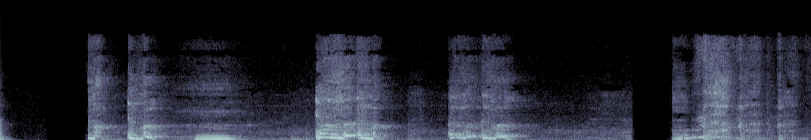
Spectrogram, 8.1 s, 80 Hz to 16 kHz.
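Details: Five harsh, forceful coughs in separate bursts, some with a hoarse voiced tail, about 45 a minute, shown to illustrate cough types, possibly whooping cough.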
